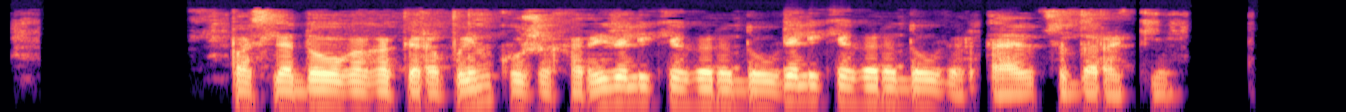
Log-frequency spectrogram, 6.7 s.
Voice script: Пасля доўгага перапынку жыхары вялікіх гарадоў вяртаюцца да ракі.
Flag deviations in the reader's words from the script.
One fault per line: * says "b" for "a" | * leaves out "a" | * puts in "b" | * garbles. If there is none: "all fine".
* puts in "вялікіх гарадоў"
